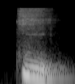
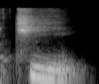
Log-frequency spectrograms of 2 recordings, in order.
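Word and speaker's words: qi: tauísmo esta energía vital se llama qui, ¿si? o chi, o sea, es cómo se escribe, se escribe q i sin la u.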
